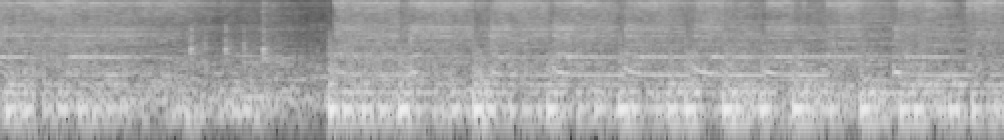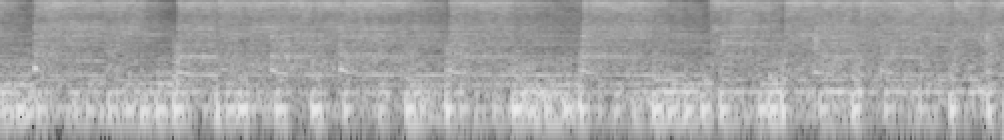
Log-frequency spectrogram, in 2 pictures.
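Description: Chinese dragon dance percussion: a big drum beaten steadily with cymbal crashes in a regular rhythm, loud. The playing dips briefly about a second in, then comes back in suddenly at full loudness.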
